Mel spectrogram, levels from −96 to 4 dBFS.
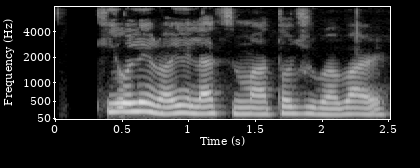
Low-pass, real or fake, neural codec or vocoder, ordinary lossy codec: none; real; none; none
